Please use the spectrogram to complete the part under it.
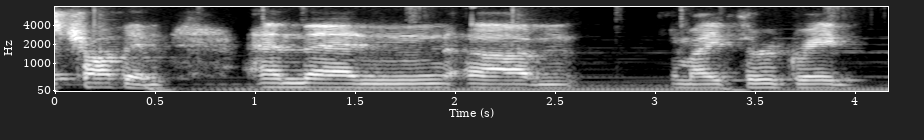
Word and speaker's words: Chopin: Yep, Chopin. – Oh, is that how you say it? – Yeah.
